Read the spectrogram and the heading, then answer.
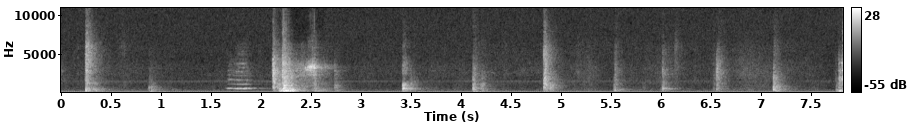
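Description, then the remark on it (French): A door is opened with a brief creak and latch rattle, set among a steady series of sharp thuds like footsteps or knocks. No one speaks. “Il ouvre une porte.”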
